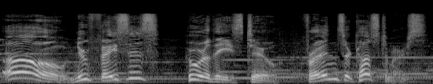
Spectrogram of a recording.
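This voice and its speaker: A man's voice: high voice, wildly swooping pitch, slow pace, over music, exaggerated voice. A man playing a jovial old father in a video game, a hearty, long-winded storyteller. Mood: jovial, welcoming. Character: jovial, rambling old father, a fireworks maker. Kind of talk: animated video game dialogue acting.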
